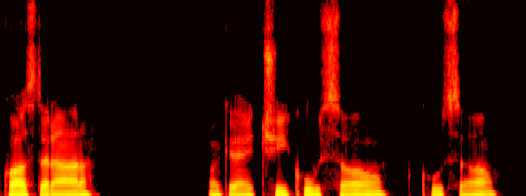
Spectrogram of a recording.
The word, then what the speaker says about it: kuso: there are okay chicuso kuso the both of them are Kusa the U is silent jigsaw Excel you're going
